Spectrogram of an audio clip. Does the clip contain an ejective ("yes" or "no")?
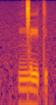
no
